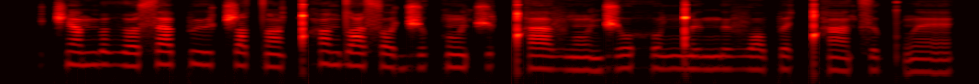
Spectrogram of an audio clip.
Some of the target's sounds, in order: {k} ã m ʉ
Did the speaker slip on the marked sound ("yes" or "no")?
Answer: yes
